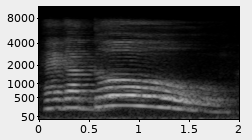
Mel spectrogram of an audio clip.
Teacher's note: observe que a sílaba do, ela foi pronunciada num período mais longo, né? Então, logo sinaliza que ela é a sílaba mais forte. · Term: sílaba tônica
